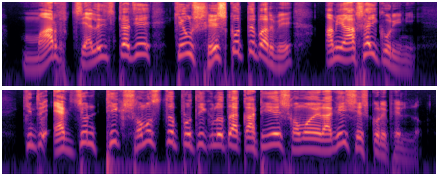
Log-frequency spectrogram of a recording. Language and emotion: Bengali, surprised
